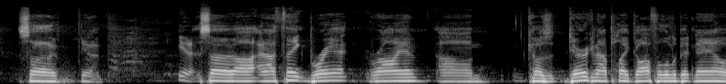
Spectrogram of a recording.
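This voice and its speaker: Delivered at a moderate pace, this voice has a dark, mellow tone and fairly even intonation. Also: man. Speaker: father of the bride giving a wedding toast. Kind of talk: wedding toast. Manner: loud, voice carries; halting, many restarts and fillers.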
